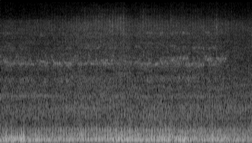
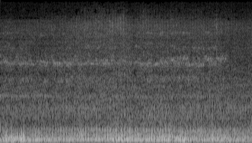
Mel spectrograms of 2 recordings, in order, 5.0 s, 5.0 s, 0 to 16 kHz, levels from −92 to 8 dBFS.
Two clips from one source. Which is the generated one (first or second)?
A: first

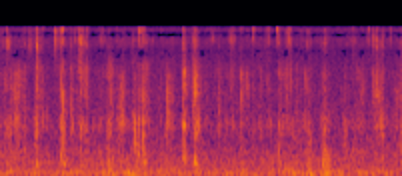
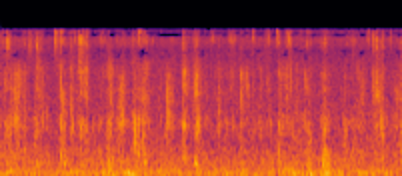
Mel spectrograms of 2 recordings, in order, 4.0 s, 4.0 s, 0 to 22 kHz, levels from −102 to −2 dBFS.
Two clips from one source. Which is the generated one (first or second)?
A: second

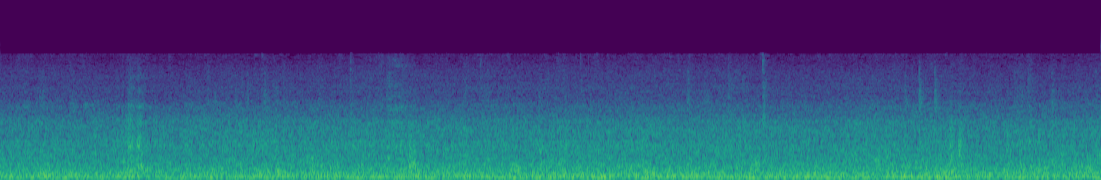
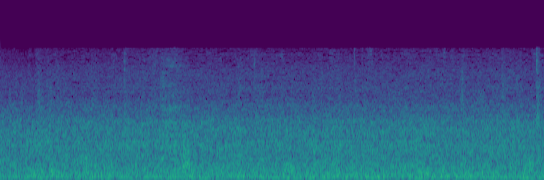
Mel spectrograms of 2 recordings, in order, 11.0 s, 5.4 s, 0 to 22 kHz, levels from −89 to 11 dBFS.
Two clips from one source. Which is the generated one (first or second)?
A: second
